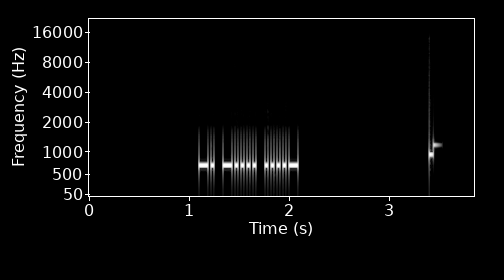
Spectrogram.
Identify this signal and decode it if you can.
Morse code, heard as a keyed tone, about 40 wpm, 700 Hz. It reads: N64
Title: Common Cut Numbers - 3-Digit 40wpm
